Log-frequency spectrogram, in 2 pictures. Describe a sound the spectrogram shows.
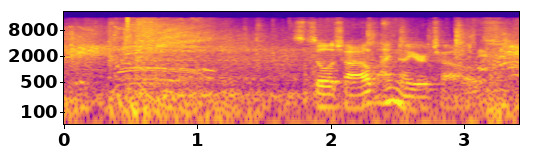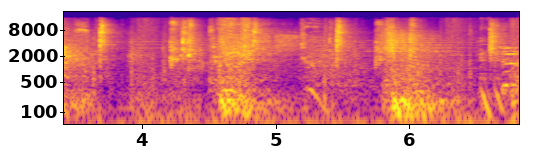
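Fighting game sound effects clash and thump.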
